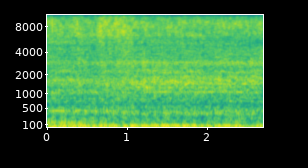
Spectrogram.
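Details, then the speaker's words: Audi 100 C4 2.8 petrol six-cylinder with 4th-gen LPG, said recently rebuilt and still running in: deep, lumpy, stumbling idle; the engine misfires badly, lacks power and stalls while driving. "не заводиться чуємо як робить [оплески] ну двигун працює як Запорожця"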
